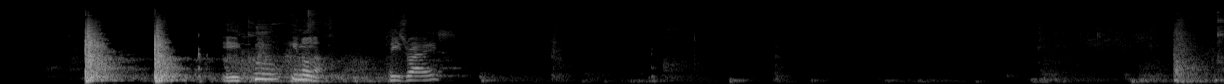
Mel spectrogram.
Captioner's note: gavel bangs twice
